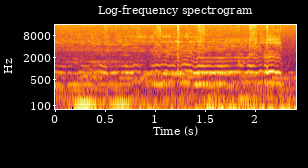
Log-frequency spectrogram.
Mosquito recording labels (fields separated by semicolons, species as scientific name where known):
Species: Culex pipiens complex; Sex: female; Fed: unfed; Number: one; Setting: cup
